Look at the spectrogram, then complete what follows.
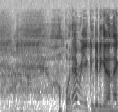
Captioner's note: laughter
